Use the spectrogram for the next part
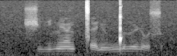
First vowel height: high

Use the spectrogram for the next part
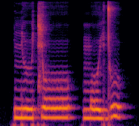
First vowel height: high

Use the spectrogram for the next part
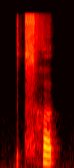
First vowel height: low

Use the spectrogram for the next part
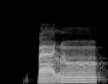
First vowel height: low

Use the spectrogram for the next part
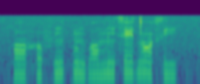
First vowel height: mid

